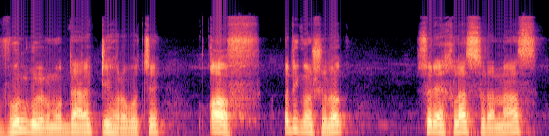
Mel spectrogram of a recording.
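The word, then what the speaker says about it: ق: আসুন মারাত্মক লেভেলের ভুলগুলোর মধ্যে আরেকটি হরফ হচ্ছে কফ অধিকাংশ সূরা এখলাস সূরা নাস সূরা ফালাক ওখানে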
